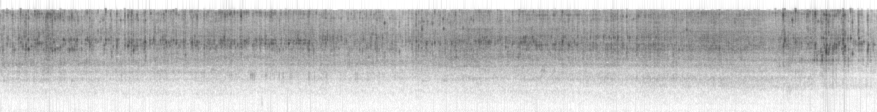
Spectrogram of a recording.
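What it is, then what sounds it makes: Cactus wood rainstick. A long, hollow rainstick made of dried cactus wood, with pellets inside, is tilted and shaken by hand while long nails scratch and tap the wood. The result is a steady, bright hiss of pellets trickling like rain, almost entirely high-pitched with no low end. Toward the end, a few sharper taps and rattles stand out.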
